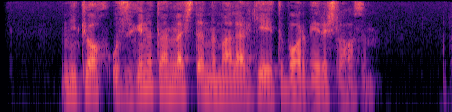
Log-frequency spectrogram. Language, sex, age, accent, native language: Uzbek, male, under 19, Andijon, Tajik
